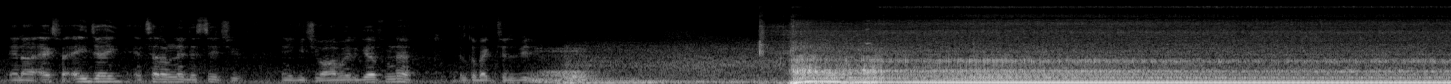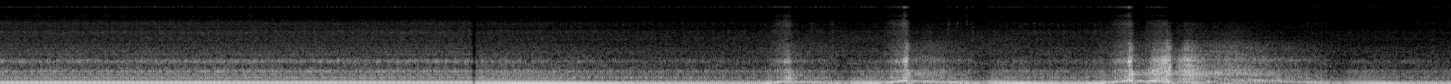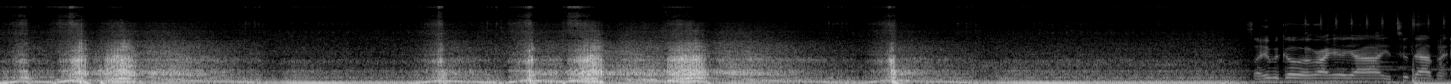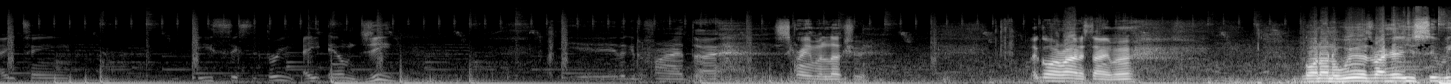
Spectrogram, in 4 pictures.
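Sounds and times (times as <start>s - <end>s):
car engine starting and idling: 5.3s - 45.8s, 46.8s - 58.0s
engine throttle blips: 50.5s - 58.0s.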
